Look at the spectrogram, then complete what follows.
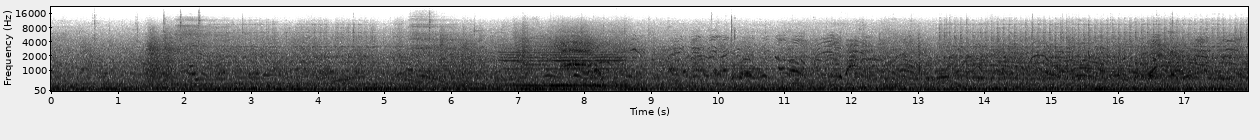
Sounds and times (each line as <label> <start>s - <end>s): state fair circle ride 0.0s - 17.9s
